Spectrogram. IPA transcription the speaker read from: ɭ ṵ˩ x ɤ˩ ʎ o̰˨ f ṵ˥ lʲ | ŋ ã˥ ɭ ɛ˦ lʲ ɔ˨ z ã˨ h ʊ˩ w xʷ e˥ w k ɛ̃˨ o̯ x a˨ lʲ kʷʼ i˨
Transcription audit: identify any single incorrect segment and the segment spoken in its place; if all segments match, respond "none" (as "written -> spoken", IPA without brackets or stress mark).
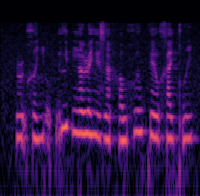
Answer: ʊ˩ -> ɔ˩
